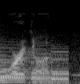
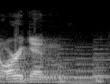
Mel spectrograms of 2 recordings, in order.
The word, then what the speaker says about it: Oregon: And I actually ran into a few people who commented that people in Oregon don't pronounce the middle syllable.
